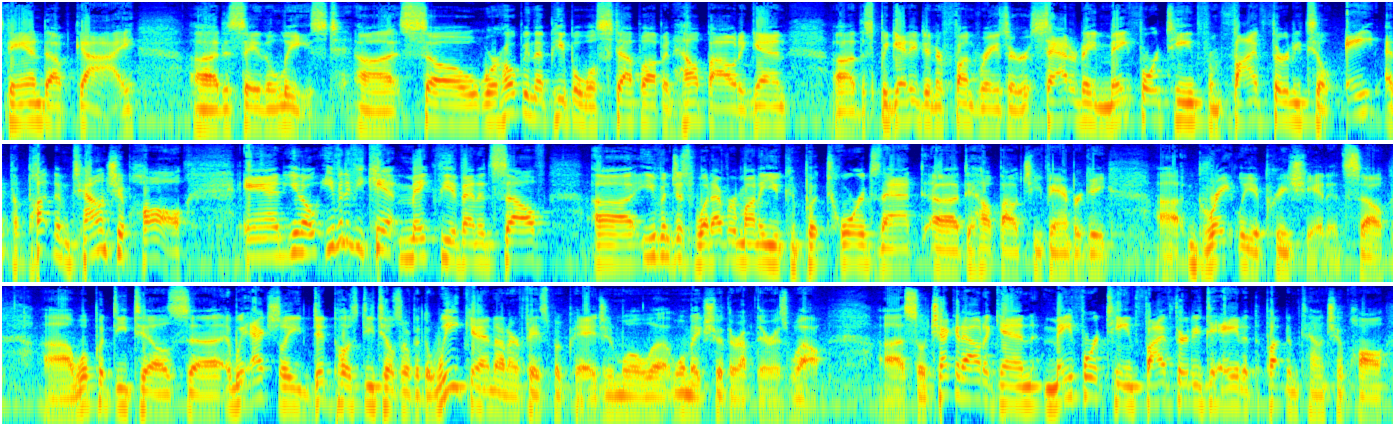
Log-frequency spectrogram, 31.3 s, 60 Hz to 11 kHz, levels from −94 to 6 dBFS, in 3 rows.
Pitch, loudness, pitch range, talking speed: 125 Hz, -20 LUFS, 105-150 Hz, 215 wpm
